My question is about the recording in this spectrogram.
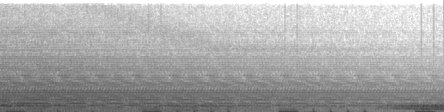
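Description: Electronic music played on modular synthesizers: a sustained drone of many held tones over a low pulse that repeats about every second and a half.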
